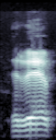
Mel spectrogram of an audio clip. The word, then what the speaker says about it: wrap: WRAP, रैप, रैप means ढांकना, W silent है।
